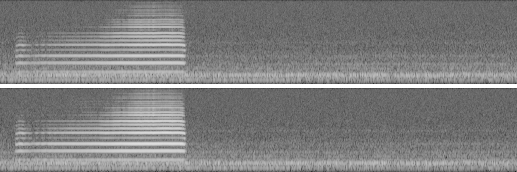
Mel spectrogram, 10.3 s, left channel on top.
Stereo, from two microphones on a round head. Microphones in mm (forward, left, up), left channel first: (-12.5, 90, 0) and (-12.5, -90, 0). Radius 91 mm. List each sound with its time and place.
0.3 s a trumpet: 35° right (ahead or behind)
